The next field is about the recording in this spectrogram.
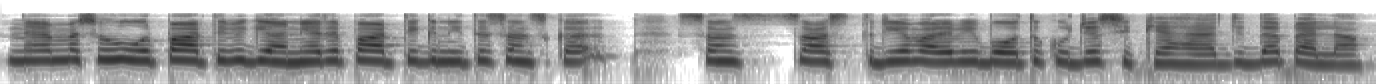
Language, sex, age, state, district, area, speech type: Punjabi, female, 18-30, Punjab, Amritsar, urban, spontaneous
